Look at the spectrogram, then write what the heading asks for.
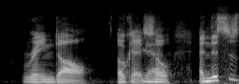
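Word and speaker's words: Rijndael: apologies there and I think it's pronounced rain doll rain doll okay so and this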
